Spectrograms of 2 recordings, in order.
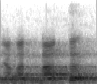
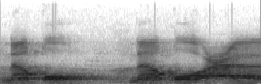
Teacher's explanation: huruf qof jangan berubah menjadi e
